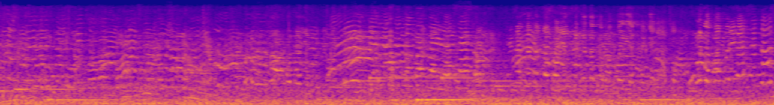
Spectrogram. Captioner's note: foreign talking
